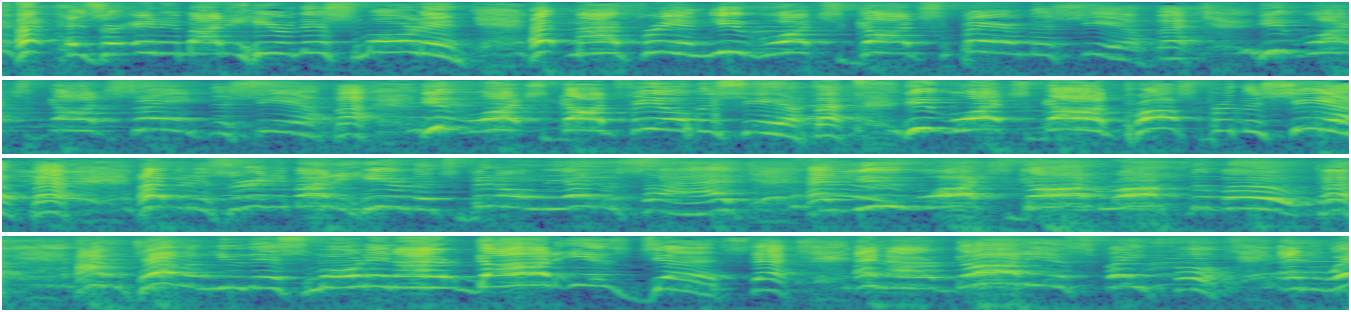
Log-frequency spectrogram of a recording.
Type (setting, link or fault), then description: setting, large echoing room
